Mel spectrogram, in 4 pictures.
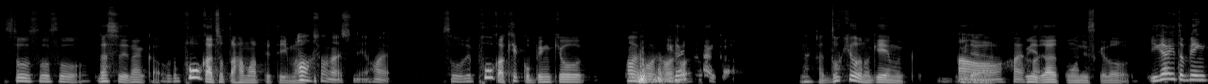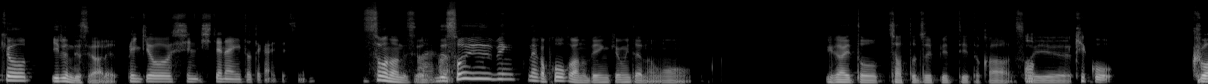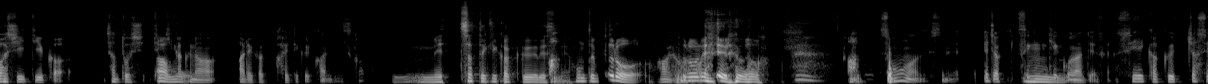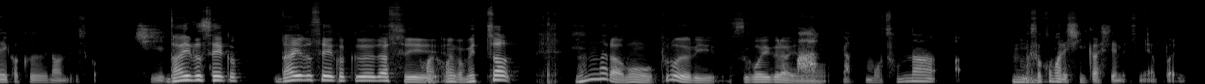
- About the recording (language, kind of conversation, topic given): Japanese, podcast, 自分なりの勉強法はありますか？
- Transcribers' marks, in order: laughing while speaking: "プロレベルの"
